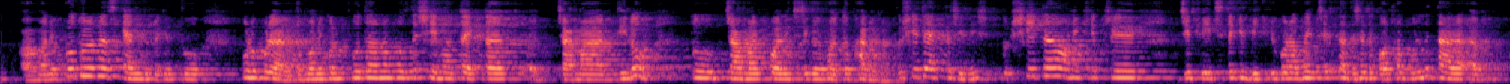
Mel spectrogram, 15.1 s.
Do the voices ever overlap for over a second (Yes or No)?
No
